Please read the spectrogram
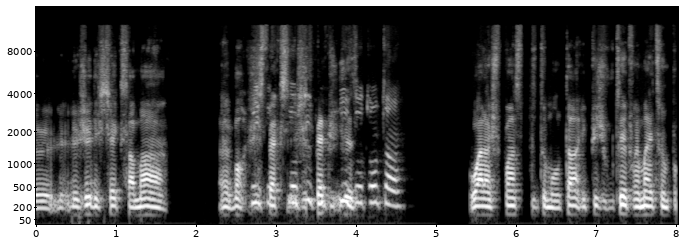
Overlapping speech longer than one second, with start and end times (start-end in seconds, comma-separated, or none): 2.7-4.0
